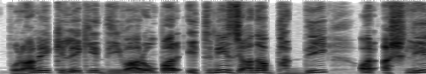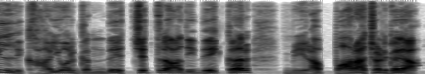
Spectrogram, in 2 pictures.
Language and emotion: Hindi, angry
